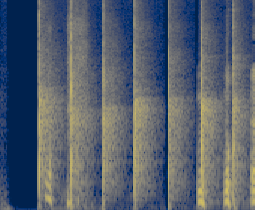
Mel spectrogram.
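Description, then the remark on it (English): Hands clap about eight times as a standing ovation, in a steady, moderately paced rhythm, each sharp and fairly loud, with the last few coming a little quicker. No one speaks. “Was that for was clapping or because your watch told you to stand up?”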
